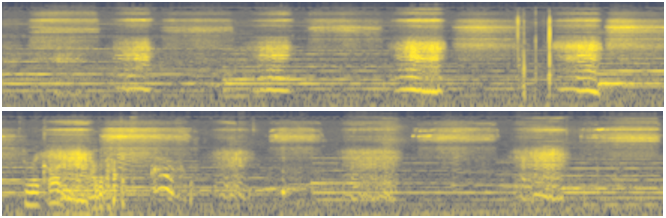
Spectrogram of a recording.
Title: Baby snoring with food stuck on face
